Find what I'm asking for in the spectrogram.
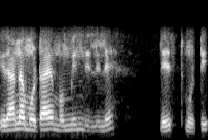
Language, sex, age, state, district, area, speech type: Marathi, male, 18-30, Maharashtra, Amravati, urban, conversation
